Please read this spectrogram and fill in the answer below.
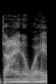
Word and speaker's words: Dyneema: So I was looking into this a little bit that Nippon Dyne It's Nippon Dyneema is how you pronounce it?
